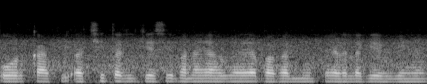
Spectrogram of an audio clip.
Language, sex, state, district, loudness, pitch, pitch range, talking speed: Hindi, male, Jharkhand, Deoghar, -19 LUFS, 135 Hz, 135-140 Hz, 195 wpm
